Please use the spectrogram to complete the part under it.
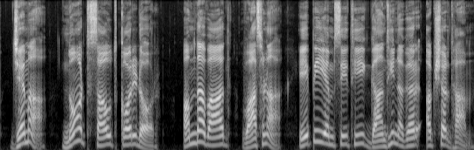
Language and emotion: Gujarati, neutral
